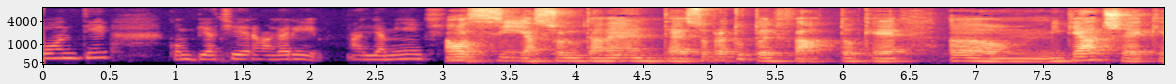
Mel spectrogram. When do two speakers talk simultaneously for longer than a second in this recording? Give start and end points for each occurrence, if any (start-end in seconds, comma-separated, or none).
3.0-4.7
